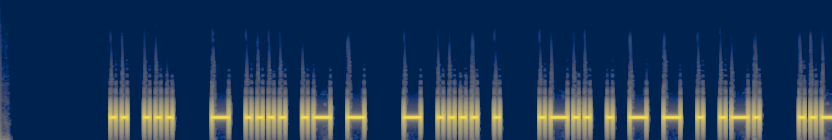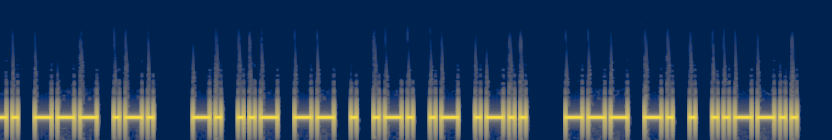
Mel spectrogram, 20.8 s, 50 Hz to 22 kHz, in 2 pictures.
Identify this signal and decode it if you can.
Morse code, heard as a keyed tone, about 17 wpm, 700 Hz. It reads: IS THAT THE LETTER FOR NUMERAL ONE?
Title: Sentences from Top 1000 Words - Review Part 2 - 17wpm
